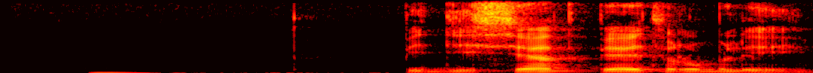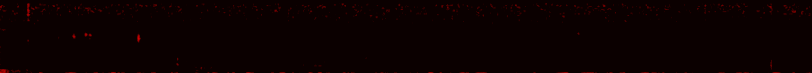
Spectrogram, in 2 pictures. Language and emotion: Russian, neutral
